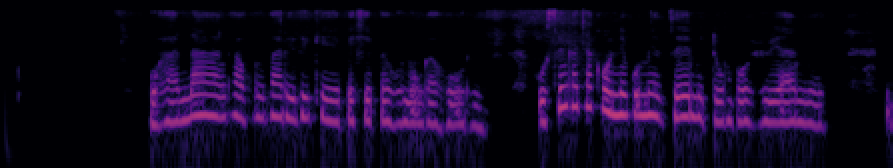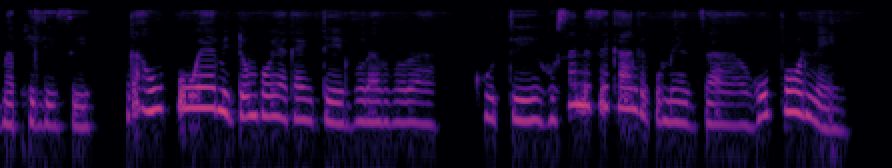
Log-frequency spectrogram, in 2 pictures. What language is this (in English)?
Ndau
